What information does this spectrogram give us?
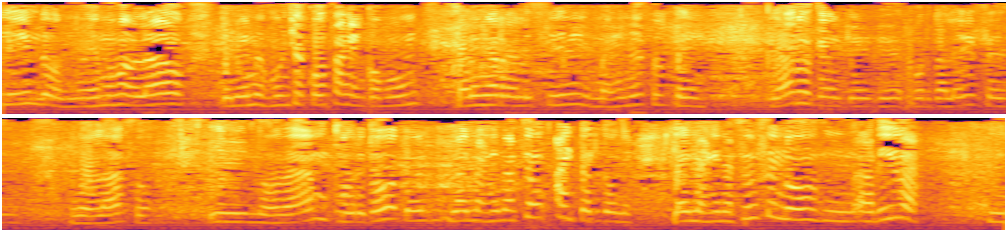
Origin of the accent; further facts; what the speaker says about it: Cuba; Yo vengo de Cuba y veo que me marcha bien.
